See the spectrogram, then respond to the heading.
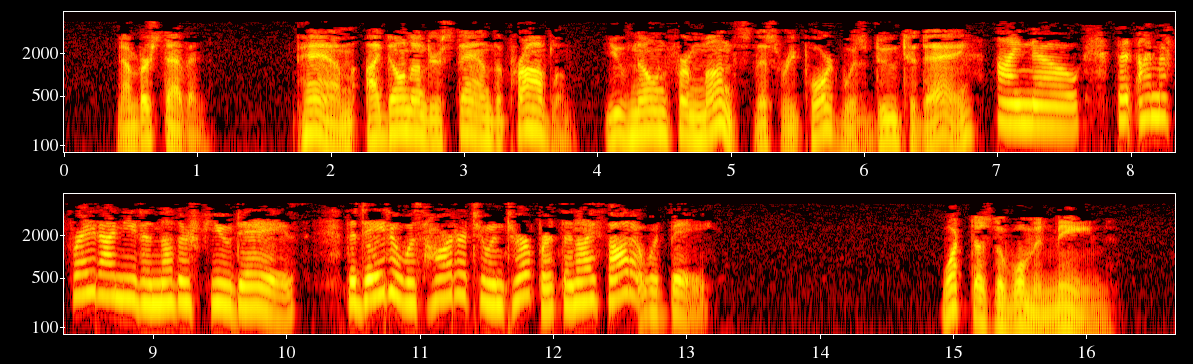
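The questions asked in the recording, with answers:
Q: What does the woman mean?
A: She needs a few more days to finish the report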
